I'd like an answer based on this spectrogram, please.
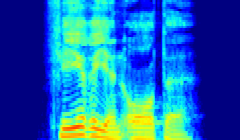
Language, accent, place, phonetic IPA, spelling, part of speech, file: German, Germany, Berlin, [ˈfeːʁiənˌʔɔʁtə], Ferienorte, noun, De-Ferienorte.ogg
- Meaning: nominative/accusative/genitive plural of Ferienort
